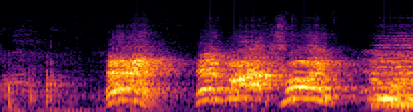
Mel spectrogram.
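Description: A stage performer's loud shouted voice: a run of short cries, starting about half a second in and following each other quickly.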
